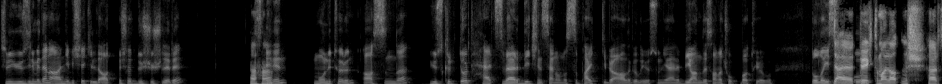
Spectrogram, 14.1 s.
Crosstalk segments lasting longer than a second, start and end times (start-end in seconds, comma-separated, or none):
none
